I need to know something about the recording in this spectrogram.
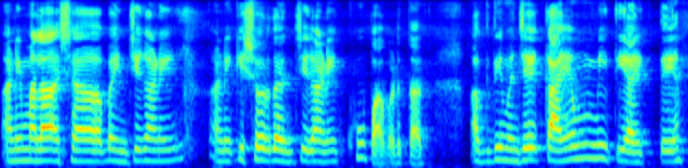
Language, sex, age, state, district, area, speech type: Marathi, female, 45-60, Maharashtra, Kolhapur, urban, spontaneous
